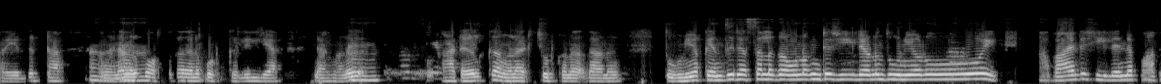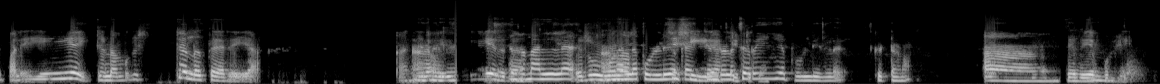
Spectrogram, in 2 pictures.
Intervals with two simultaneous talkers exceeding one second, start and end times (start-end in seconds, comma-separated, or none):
17.8-19.3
